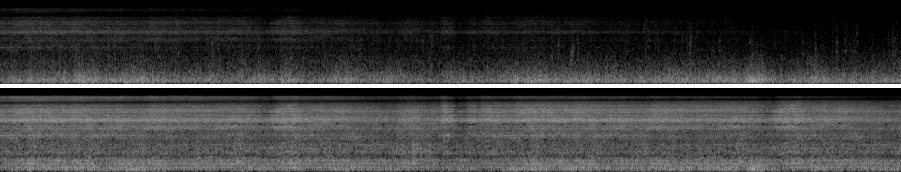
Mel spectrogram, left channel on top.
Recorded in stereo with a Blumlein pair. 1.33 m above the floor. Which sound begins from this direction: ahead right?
A lawn mower, at 0.0 s.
